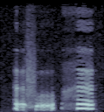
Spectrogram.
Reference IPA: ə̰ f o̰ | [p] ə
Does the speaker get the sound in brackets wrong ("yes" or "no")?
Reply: yes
